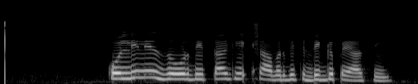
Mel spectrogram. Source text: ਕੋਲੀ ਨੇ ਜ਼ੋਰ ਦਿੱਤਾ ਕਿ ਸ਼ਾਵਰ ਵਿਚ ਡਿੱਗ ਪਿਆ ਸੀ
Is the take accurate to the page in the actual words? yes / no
yes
